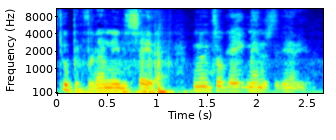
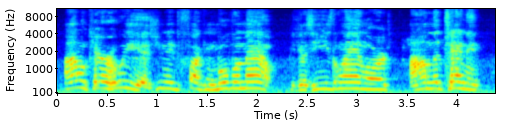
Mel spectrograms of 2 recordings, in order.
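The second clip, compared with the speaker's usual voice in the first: angry yelling; 7 semitones higher, 4 dB louder than usual. Real, not acted. Yelling at the cop.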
